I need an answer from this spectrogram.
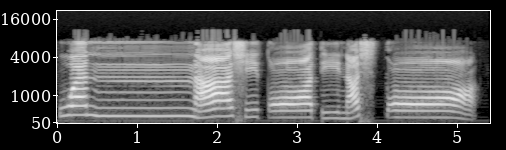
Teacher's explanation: نون پہ غنہ کریں، کھڑی زبر کو کھینچیں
